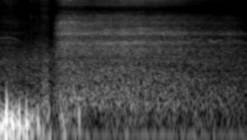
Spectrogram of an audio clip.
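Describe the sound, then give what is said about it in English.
A person takes a slow, deep breath in during a calming exercise. A short rough snuffle comes first, then a soft airy inhale that lasts about two seconds and gradually fades. “Just calm down and breathe with me. Let me stroke your hair and breathe with me, okay? Come on, in.”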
